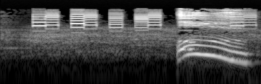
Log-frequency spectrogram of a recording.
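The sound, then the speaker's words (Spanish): Electronic ringtone of a telephone signalling an incoming international call: four short trilling bursts in an even rhythm, followed by a person speaking. “Esto será una llamada internacional. Ok, contesto entonces.”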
